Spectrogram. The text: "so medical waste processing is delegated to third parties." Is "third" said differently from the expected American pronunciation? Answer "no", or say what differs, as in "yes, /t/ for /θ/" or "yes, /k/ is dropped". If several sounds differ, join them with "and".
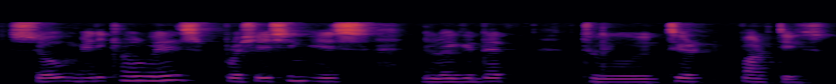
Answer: yes, /t/ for /θ/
